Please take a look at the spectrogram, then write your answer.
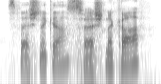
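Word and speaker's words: Svechnikov: Sveshnikov?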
